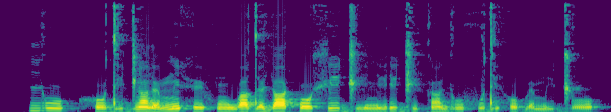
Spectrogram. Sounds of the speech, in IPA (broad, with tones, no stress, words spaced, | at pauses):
ju˦ | ho˨di˨˦d͡ʒã˦˨ ɾɛ˨˦mĩ˦˨he˨fũ˨ wa˧dɛ˦ja˦k͡po˦ ʃi˦˨d͡ʒi˨ni˨˦ ɾi˦d͡ʒi˦kã˧ju˦ fu˦di˧ ho˨bɛ˨mi˨ d͡ʒo˨˦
